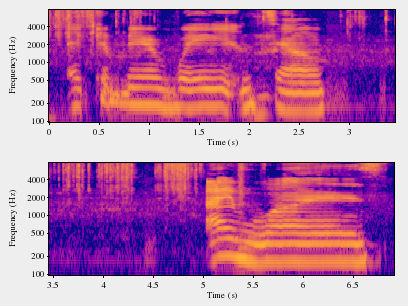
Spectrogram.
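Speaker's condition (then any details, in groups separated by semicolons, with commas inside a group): Muscular dystrophy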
